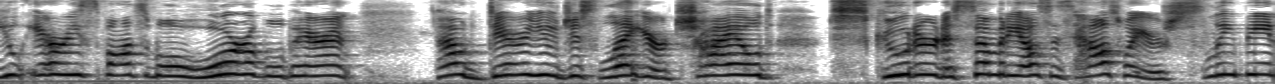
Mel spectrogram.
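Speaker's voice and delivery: mock cop voice, high-pitched berating yell. Recounting waking up to trouble over their daughter, the speaker is imitating a cop yelling. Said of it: "And the cop yells at me".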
